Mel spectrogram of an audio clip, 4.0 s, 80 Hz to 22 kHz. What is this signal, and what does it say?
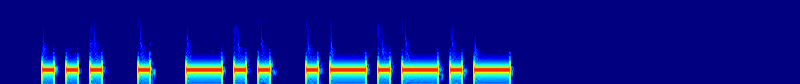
Morse code, heard as a keyed tone, about 21 wpm, 700 Hz. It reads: SED.
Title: Sentences from Top 400 Words and Abbreviations 20wpm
